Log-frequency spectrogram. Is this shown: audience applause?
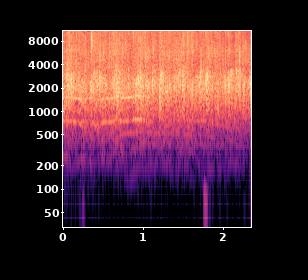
yes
